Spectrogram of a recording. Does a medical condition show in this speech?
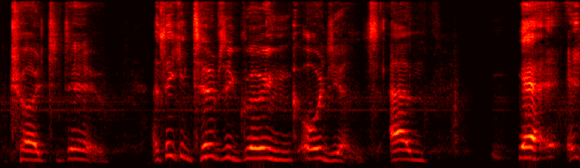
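Yes: cerebral palsy.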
